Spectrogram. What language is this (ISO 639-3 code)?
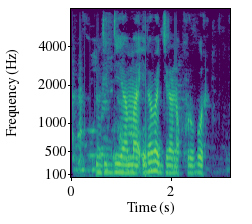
kin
